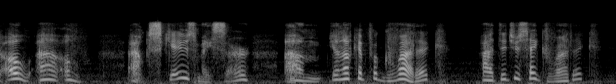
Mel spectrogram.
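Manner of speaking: poor starving woman voice. Voicing a ragged, malnourished woman who looks up at a stranger: malnourished ragged woman. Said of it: "she looks up, she".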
